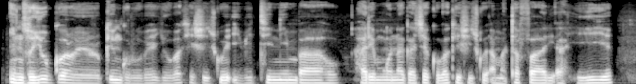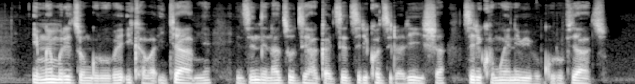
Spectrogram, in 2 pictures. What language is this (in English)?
Rundi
